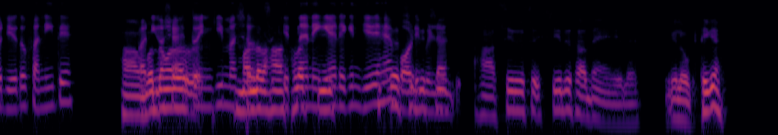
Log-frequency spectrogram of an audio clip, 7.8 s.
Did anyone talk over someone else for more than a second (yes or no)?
yes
